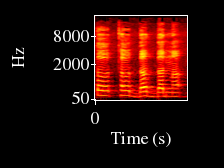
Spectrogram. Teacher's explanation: तुमची जीभ पटकन मागून दाताला लागते. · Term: दंतवर्ण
